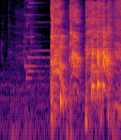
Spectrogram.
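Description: Two short, harsh cough bursts follow a few faint background musical tones; a plain cough.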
